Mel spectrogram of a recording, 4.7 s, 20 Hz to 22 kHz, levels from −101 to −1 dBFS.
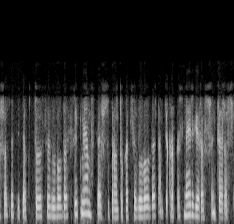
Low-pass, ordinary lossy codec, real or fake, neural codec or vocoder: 7.2 kHz; MP3, 48 kbps; real; none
